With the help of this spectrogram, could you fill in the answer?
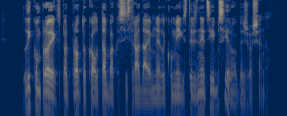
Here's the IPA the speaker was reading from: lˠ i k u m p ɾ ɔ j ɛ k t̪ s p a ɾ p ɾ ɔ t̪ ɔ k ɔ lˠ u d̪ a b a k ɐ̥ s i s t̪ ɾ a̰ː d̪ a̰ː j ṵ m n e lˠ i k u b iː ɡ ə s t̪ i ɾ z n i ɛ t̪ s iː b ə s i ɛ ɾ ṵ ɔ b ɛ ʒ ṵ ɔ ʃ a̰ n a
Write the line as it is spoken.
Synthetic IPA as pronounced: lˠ i k u m p ɾ ɔ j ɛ k t̪ s p a ɾ p ɾ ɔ t̪ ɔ k ɔ lˠ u t̪ a b a k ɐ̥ s i s t̪ ɾ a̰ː d̪ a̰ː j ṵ m n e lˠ i k u m iː ɡ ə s t̪ i ɾ z n i ɛ t̪ s iː b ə s i ɛ ɾ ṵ ɔ b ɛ ʒ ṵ ɔ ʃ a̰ n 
